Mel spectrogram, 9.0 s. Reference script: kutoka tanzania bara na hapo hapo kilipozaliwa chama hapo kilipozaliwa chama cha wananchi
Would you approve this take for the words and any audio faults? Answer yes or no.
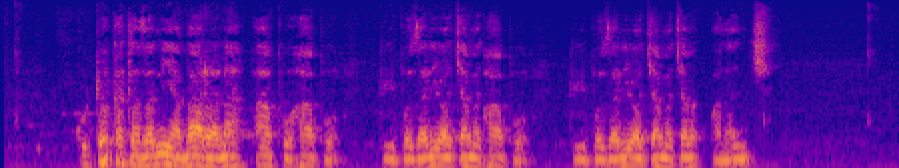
yes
